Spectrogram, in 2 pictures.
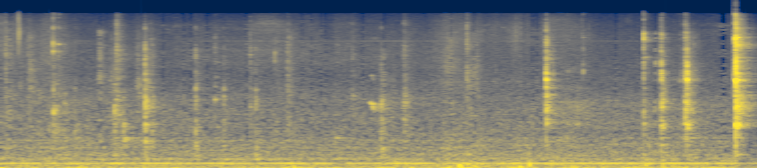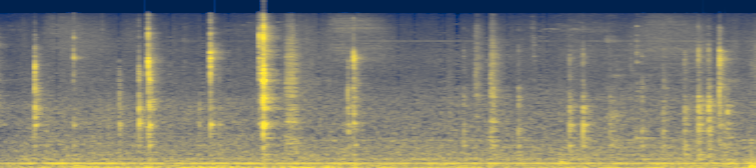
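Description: Hand-cranked pasta machine rolling a sheet of polymer clay through at its thickest setting: irregular clicks, with a few louder clacks, over a steady low hum.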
